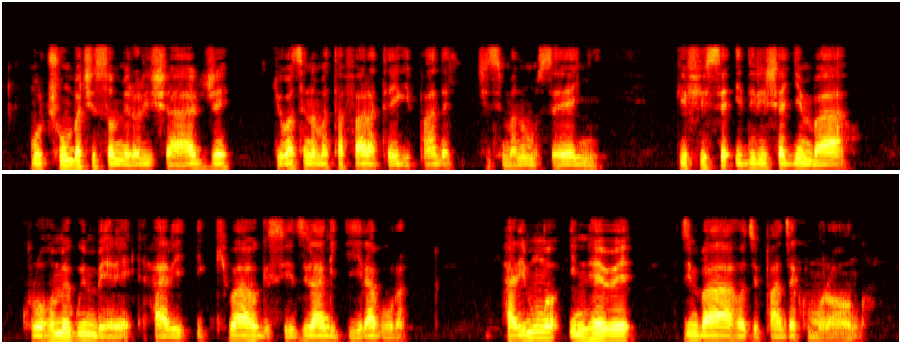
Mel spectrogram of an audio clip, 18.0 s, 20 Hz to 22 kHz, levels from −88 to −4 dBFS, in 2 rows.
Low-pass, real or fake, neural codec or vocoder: 7.2 kHz; real; none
